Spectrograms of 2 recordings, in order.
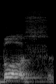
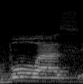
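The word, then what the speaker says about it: Booz: encontrar con B de burro, O y Z, Boz, ¿verdad? No Buzz Lightyear, ese es otro, es Boz. Algunas personas yo he mirado que lo pronuncian como Boaz, otro como Boz.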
